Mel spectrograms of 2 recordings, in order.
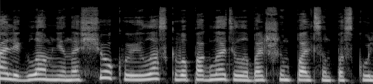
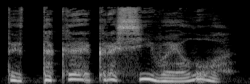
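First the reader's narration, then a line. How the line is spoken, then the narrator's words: Lustful whisper. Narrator (Russian): прошептал он с вожделением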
